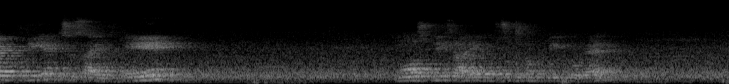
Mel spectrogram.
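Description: A man speaks calmly and clearly nearby, explaining in a lecturing tone.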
